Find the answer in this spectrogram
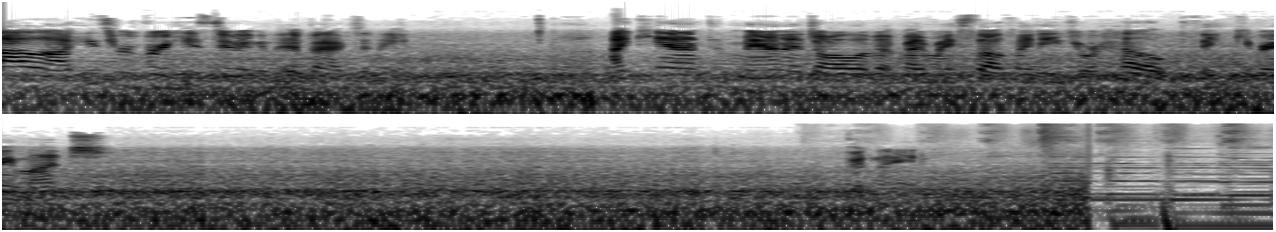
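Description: Steady road and engine rumble inside a moving car's cabin. It cuts off just before the end, when music begins.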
